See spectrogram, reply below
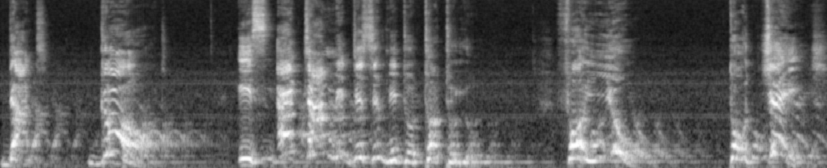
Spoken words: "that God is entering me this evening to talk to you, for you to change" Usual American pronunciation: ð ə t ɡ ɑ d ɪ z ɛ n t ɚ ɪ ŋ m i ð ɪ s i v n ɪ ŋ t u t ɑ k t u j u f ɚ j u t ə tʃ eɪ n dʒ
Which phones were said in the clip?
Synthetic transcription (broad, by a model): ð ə t ɡ ɑ d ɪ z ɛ t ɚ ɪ m i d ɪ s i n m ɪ t u t ɑ k t u j u f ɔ j u t ə tʃ eɪ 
